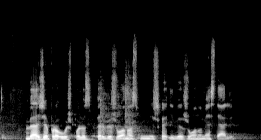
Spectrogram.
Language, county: Lithuanian, Vilnius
